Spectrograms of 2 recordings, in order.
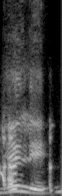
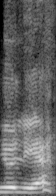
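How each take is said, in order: First: Said in the usual way. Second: "Julia" said the Spanish way, ending in -a, a bit louder; name said as "Julia", the Spanish version; Spanish-style name. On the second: Shown as a demonstration. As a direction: slip into the Spanish form "Julia", ending on a clear -a. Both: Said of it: "I have the Spanish thing".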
